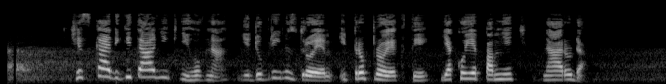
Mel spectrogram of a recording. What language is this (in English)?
Czech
